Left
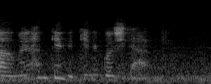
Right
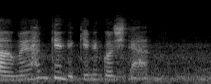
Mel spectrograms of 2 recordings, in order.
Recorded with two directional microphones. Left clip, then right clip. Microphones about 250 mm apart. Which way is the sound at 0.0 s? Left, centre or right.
Right.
